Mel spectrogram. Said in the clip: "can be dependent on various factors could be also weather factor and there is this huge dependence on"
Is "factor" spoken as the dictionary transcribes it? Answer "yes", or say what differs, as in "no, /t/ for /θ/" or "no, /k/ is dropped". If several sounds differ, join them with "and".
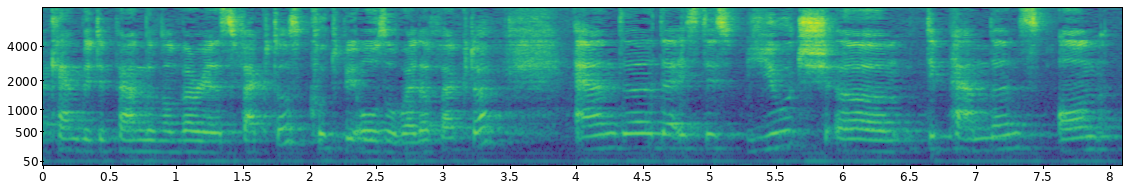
yes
